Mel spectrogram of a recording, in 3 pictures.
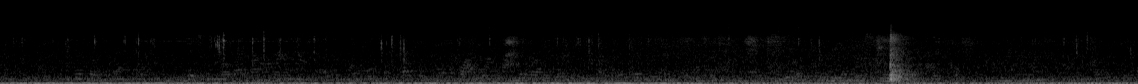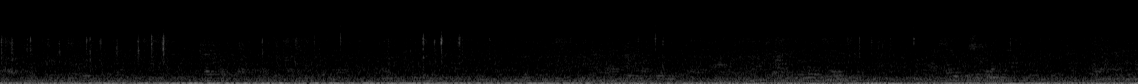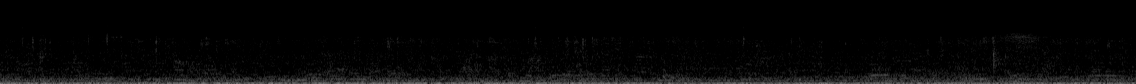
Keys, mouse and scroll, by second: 0.2 click, 0.5-2.4 typing, 1.9-2.4 scroll down 1, 2.9-3.2 scroll down 1, 3.9 alt+w, 4.6 click, 5.2-6.0 ctrl+click, 7.7 ctrl+click, 8.3-9.4 scroll up 1, 9.4-10.3 click, 11.3 alt+q, 12.3 alt+q, 12.9 alt+w, 14.0 1, 14.6 middle click, 15.4 scroll down 1, 15.4-16.3 typing, 16.1-16.4 scroll down 1, 17.8 middle click, 18.2-20.0 scroll up 1, 20.0 1, 20.3 click, 23.1 1, 23.7 middle click, 24.1 scroll up 1, 24.4 alt+1, 26.7 click, 28.4 right click, 28.6 1, 29.3-30.3 click, 31.9 e, 33.6-34.1 click.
